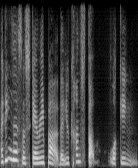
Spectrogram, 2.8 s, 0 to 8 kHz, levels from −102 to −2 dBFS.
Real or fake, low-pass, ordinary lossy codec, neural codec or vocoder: fake; none; none; codec, 16 kHz, 1 kbps, X-Codec, HuBERT features, trained on balanced general audio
